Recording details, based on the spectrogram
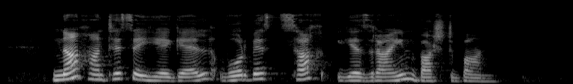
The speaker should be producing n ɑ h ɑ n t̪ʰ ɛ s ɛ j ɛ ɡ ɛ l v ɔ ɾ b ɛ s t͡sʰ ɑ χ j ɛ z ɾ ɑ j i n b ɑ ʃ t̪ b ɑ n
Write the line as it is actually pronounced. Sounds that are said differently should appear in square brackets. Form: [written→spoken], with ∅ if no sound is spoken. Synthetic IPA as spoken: n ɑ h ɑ n t̪ʰ ɛ s ɛ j ɛ ɡ ɛ l v ɔ ɾ b ɛ s t͡sʰ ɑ χ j ɛ z ɾ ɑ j i n b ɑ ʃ t̪ b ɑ n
